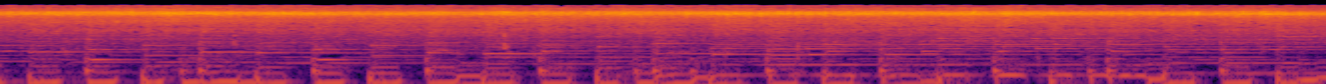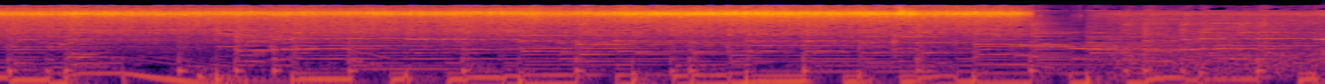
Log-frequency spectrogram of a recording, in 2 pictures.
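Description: Chicken pieces sizzling in hot oil as they are sautéed in a pan and stirred with a spatula, under background music with a steady beat. The sizzle cuts off suddenly near the end, leaving only the music.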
